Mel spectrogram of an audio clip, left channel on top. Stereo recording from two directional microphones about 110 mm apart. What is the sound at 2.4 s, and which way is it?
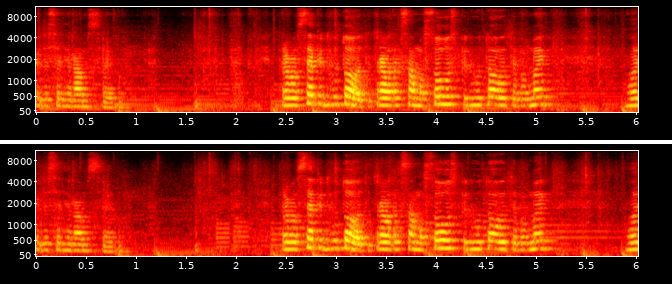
A woman's voice, 30° right (ahead or behind).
